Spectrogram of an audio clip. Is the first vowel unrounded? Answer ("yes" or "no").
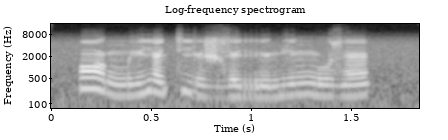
no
